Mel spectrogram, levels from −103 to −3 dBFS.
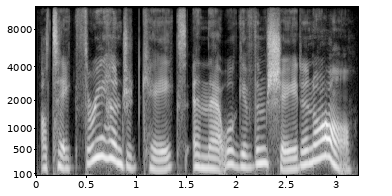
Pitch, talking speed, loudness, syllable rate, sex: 225 Hz, 240 wpm, -17 LUFS, 5.1 syllables/s, female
